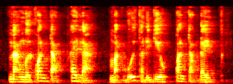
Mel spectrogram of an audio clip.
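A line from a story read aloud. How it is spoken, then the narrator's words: Cold question. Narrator (Vietnamese): Lâm Minh lạnh lùng hỏi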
